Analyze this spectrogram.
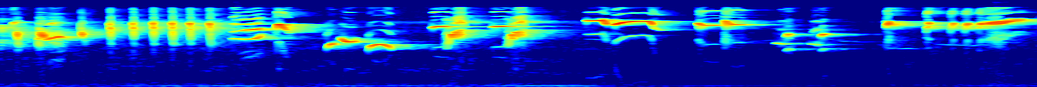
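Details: Chestnut-capped thrush, called anis kembang, in full lively song: rapid high chirps and ticks, then varied whistled slurs and rising and falling phrases, high-pitched throughout, with a faint low hum beneath.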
